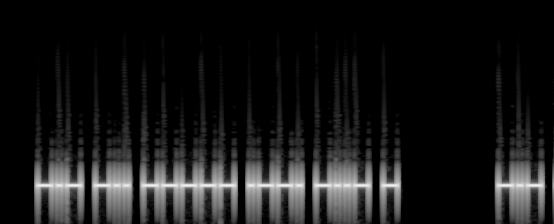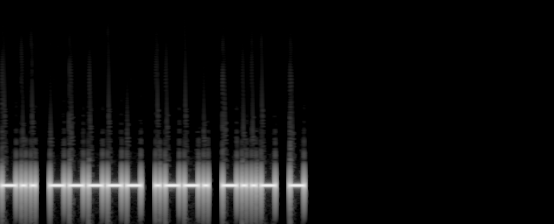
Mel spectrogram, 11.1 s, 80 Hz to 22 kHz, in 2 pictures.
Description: Morse code, heard as a keyed tone, about 25 wpm, 700 Hz. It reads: KD0PXT KD0PXT
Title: USA Call Signs - 6 Characters - Repeated 2x - 25wpm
